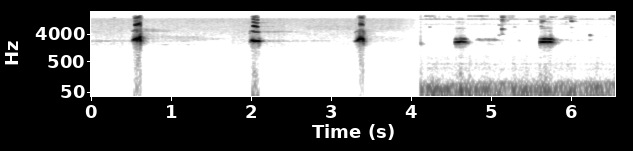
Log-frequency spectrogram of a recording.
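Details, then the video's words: Eurasian bullfinches giving short, pure piping notes, three clear ones about 1.4 seconds apart, then two softer, slightly buzzier notes over a low steady hum. "chant de bouvreuils - song Pyrrhula - طائر الدغناش"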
